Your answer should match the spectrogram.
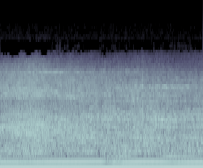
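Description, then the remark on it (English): A truck with its headlights on approaches in the jungle, engine running with a loud, steady low rumble and a broad hiss of road noise, unbroken for the whole stretch, with no voices. The truck carries a large derrick-like hoist on the back and is counterweighted in the front. “Sounds like the truck they were talking about. There it is. The headlights. It's coming this way.”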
